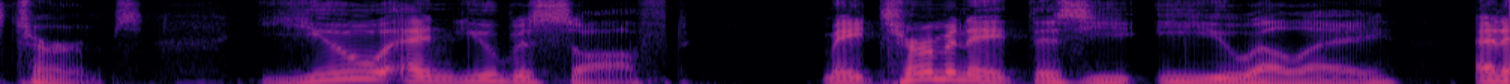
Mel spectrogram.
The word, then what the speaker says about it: Ubisoft: Ubisoft. Yeah, Ubisoft.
